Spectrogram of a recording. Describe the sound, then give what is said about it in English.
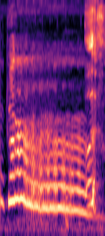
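A voice imitates a goblin snoring with a single drawn-out, nasal, whining groan that slowly slides down in pitch and ends with a brief upward squeak, loud. “So two distinct goblin snores.”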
